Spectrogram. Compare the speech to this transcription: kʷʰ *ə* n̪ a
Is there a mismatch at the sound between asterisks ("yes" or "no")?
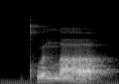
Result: no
